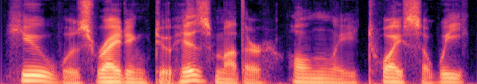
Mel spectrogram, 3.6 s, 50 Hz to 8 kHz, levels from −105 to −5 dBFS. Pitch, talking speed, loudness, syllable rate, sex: 95 Hz, 165 wpm, -20 LUFS, 4.3 syllables/s, male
